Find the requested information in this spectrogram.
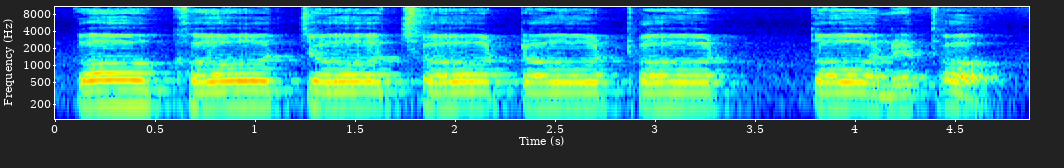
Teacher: નાદતંત્રી મહદ અંશે અલ્પ માત્રા એટલે કે આપણે કહી શકીએ કે અકંપ અવસ્થામાં કંપે ને તે ધ્વનિ ઉત્પન્ન થાય તે અઘોષ ધ્વનિ છે.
